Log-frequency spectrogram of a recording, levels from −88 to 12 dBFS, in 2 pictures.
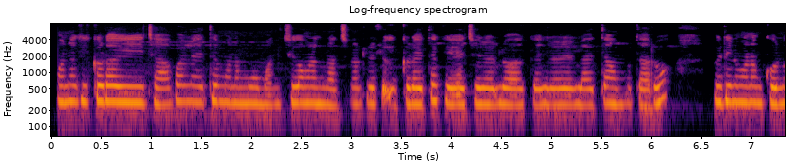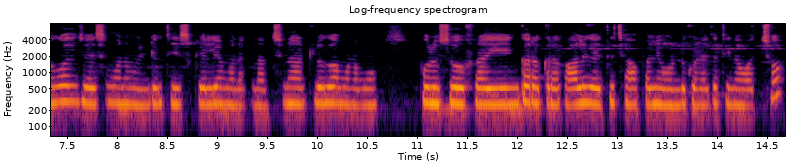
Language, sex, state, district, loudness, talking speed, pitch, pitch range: Telugu, female, Telangana, Nalgonda, -20 LUFS, 145 wpm, 260 Hz, 250-275 Hz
